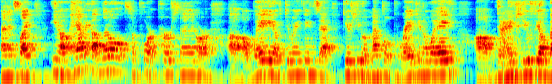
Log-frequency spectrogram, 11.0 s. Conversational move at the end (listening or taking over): listening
